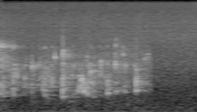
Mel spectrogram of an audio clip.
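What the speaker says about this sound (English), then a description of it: "Pour the water into the glass, so." Colored water poured from a jug into a glass, a short soft gurgling pour lasting about a second and a half before fading to quiet.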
